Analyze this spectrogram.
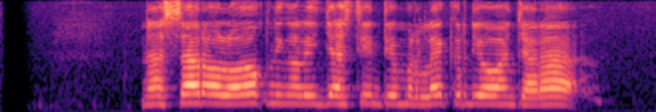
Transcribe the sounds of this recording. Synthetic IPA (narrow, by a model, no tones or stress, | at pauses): nasaɾɔlɔːk̚niŋalid͡ʒast̪int̪imərlɛkərdiawaɲt͡ʃaɾa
